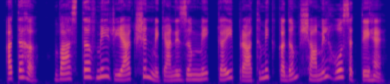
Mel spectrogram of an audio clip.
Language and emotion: Hindi, neutral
